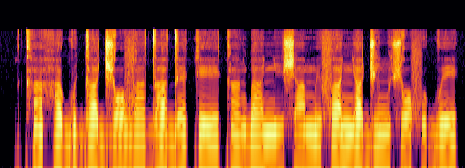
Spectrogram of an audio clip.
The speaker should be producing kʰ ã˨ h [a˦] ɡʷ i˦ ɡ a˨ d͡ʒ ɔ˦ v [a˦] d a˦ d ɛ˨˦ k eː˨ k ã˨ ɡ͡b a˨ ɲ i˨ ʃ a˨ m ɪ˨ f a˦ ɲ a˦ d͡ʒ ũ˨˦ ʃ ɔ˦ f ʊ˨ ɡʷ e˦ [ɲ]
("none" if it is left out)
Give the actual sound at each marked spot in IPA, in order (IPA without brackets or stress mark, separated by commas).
a˨, a˨, none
